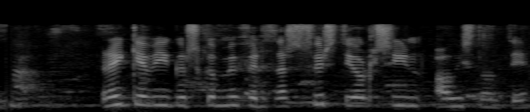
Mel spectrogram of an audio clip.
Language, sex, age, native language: Icelandic, male, 11, Icelandic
